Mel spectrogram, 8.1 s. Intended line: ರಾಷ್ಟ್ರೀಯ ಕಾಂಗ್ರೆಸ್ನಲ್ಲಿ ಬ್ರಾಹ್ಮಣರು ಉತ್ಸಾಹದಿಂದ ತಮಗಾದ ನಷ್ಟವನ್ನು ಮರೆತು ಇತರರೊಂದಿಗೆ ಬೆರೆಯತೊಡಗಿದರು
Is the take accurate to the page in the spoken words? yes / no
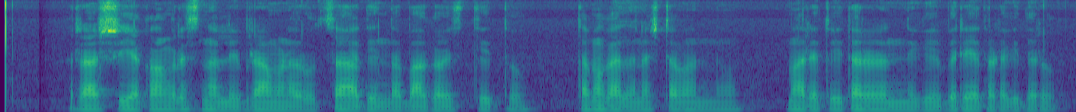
no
